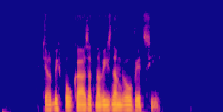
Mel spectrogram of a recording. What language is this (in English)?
Czech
